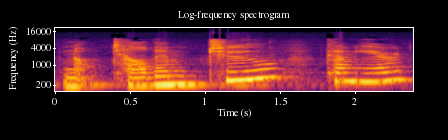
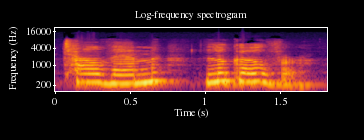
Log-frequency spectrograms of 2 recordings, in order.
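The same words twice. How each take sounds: First: "to" slightly lifted and clear; stress on to. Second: Said in the usual way. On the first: Shown as a demonstration. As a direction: make sure "to" is heard. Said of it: "No olvides el to". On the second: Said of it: "No me digas".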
